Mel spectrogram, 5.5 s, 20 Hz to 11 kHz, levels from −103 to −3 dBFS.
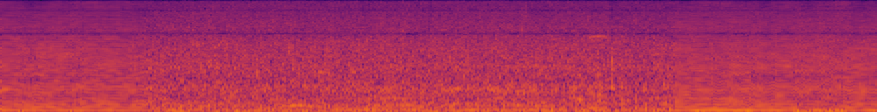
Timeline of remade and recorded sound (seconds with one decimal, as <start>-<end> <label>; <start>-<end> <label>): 0.0-0.9 remade; 0.9-4.2 recorded; 4.2-5.5 remade

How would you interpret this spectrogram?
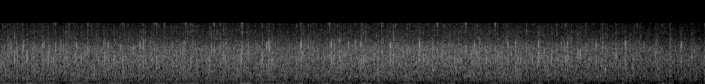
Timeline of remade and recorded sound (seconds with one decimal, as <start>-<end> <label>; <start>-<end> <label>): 0.0-7.1 recorded

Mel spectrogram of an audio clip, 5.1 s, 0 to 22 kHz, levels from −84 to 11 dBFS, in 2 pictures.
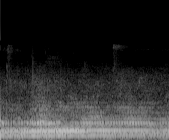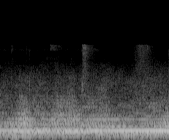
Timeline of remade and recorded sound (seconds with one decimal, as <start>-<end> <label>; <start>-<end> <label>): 0.0-1.3 remade; 1.3-2.8 recorded; 2.8-3.9 remade; 3.9-5.1 recorded

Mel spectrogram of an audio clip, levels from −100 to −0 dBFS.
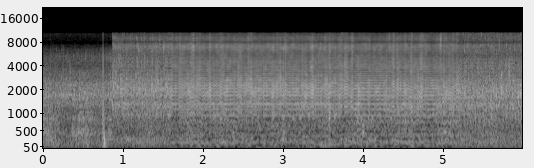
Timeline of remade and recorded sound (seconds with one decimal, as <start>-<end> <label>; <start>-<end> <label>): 0.0-1.6 recorded; 1.6-5.2 remade; 5.2-6.0 recorded

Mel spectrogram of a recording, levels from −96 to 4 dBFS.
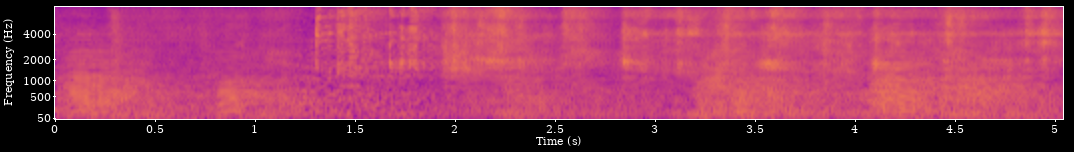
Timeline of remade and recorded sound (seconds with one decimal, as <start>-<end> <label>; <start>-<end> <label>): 0.0-1.2 remade; 1.2-1.9 recorded; 1.9-5.0 remade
